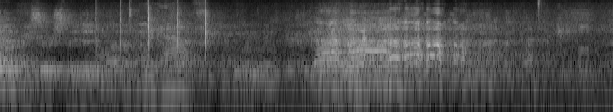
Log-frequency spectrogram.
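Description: An elderly man speaks calmly into a microphone, heard through loudspeakers in a large echoing hall.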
